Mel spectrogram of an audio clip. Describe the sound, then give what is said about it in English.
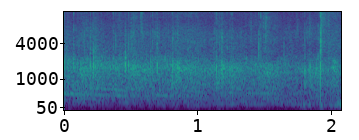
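Applause from an audience at a church youth talk, cheering a volunteer after a treasure-hunt game: dense, steady clapping throughout, holding an even level with no clear breaks. “Round of applause for Alex for being such a good sport.”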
